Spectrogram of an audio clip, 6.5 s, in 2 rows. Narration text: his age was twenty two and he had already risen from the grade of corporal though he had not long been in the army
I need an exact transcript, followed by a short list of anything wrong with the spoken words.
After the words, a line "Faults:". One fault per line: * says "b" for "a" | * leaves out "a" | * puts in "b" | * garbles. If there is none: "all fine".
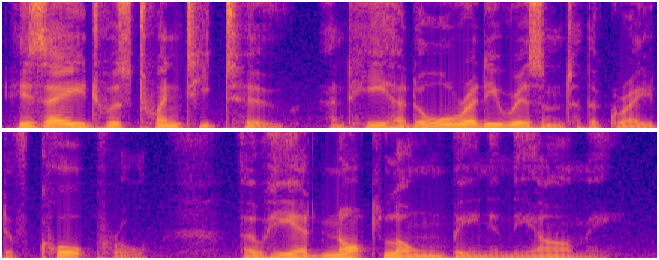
his age was twenty two and he had already risen to the grade of corporal though he had not long been in the army
Faults:
* says "to" for "from"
